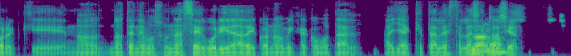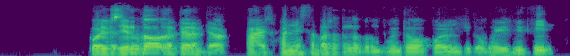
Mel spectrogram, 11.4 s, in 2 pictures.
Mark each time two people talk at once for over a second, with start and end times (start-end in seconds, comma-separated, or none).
none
